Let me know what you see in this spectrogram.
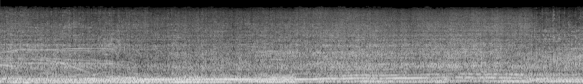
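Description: Demolition derby cars' four- and six-cylinder engines revving hard as the cars shove against each other, the pitch climbing from about three seconds in.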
